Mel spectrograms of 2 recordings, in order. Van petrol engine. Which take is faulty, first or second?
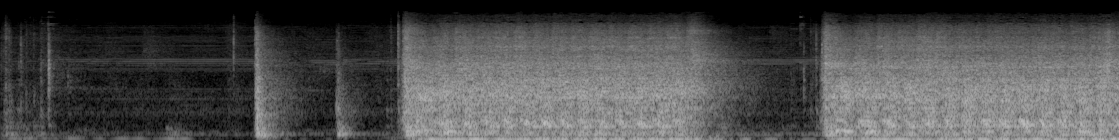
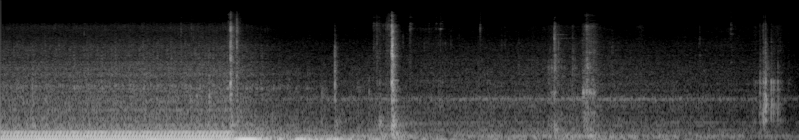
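first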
